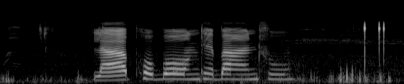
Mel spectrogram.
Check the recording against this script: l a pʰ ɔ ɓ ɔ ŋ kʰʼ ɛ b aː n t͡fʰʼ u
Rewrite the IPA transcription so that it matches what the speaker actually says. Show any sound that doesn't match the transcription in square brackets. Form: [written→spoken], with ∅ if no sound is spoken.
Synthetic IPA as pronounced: l a pʰ ɔ ɓ ɔ ŋ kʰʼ ɛ [b→ɓ] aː n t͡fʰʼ u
